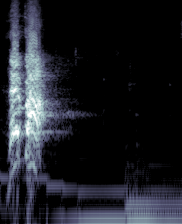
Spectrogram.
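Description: A man shouting "never!" as two loud syllables in the first half second, over low sustained background music tones that carry on afterwards.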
